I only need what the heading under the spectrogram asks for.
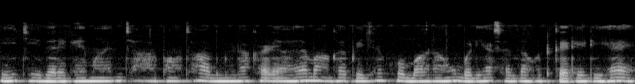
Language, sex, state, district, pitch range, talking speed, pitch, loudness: Hindi, male, Rajasthan, Nagaur, 145-155 Hz, 180 wpm, 150 Hz, -16 LUFS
